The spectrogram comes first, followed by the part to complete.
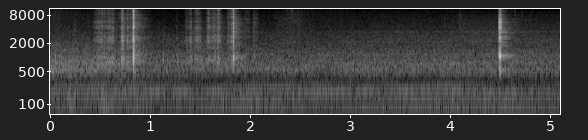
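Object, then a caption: Walnut wood bowl. A wooden-handled knife scrapes the rim of a large, hollow, empty walnut bowl resting on a stopped lathe. Soft, bright rasping strokes each end in a sharp, dry tick, and three distinct ticks stand out over a quiet background.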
